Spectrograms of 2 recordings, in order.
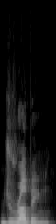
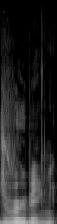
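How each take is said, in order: First: The first vowel is a short u sound. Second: The first vowel is a long oo sound. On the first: "it's probably more like dr- drubbing ... a bit like clubbing" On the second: "I read that as droobing ... droobing sounds like drooling"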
